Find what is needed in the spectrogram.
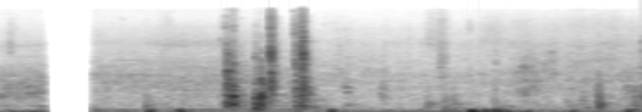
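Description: Several sharp clicks and knocks over a low rumble, from someone moving about inside a pickup truck's cab. A quick cluster of three or four clicks comes about a second and a half in, with single knocks later. The sound cuts out briefly near the start.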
